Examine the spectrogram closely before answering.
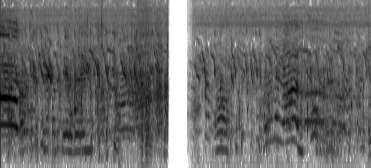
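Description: A flock of native chickens (hens, chicks and a rooster) clucking and calling in many short, overlapping calls while they feed. The sound cuts out for a moment about three and a half seconds in.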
